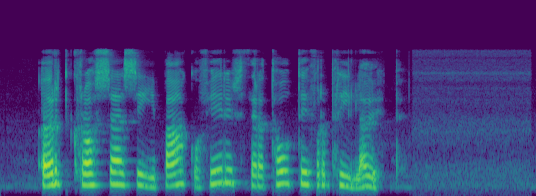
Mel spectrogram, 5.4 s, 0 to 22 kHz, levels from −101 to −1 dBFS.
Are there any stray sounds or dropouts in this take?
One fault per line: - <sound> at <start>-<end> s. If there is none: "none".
none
